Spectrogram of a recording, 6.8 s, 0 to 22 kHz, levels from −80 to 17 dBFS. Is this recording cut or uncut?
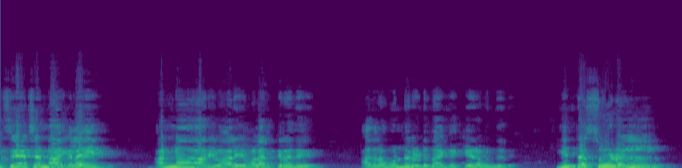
uncut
